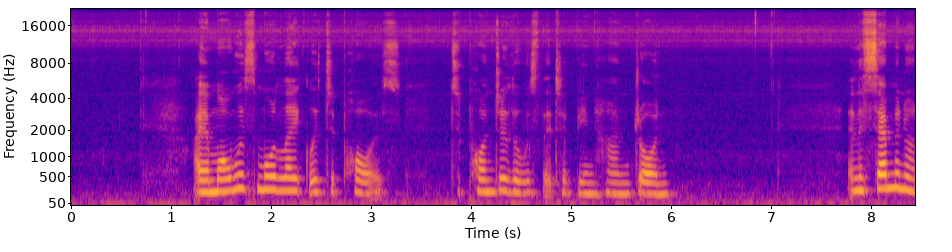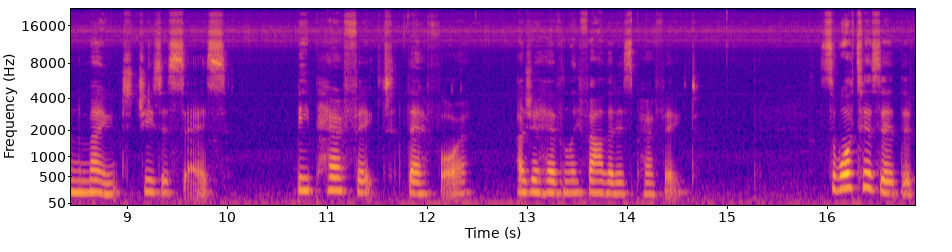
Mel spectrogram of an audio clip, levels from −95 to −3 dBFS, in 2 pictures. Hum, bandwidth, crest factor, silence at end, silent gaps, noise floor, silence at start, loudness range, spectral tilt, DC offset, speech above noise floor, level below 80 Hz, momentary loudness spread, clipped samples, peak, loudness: none; over 20 kHz; 26 dB; 0 s; none; -49 dBFS; 0 s; 8 LU; -3.5 dB/octave; under 0.1%; 21 dB; -56 dBFS; 21 LU; under 0.1%; -4 dBFS; -27 LUFS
